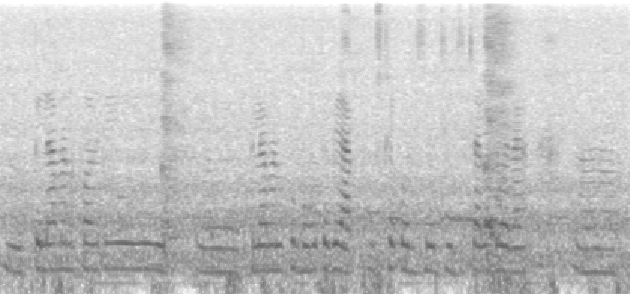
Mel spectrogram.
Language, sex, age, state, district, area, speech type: Odia, female, 30-45, Odisha, Sundergarh, urban, spontaneous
